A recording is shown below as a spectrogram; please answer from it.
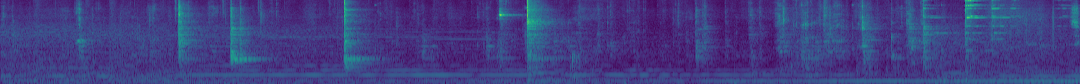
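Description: Background music with held notes, over which hand tools clink sharply about six times as a ball-joint retainer clip is worked out of a truck's steel steering knuckle.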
